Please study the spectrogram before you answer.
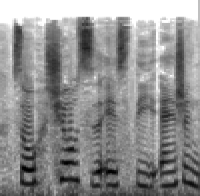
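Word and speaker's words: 龟兹: so it should be the right way to pronounce the two characters is Qiuzi. So Qiuzi is the ancient name of Kucha, the place here.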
